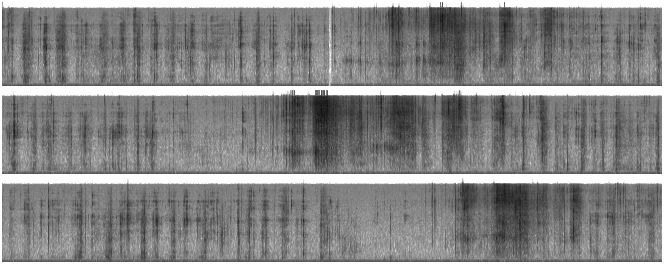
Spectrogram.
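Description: Close-miked chewing and biting of a grilled broccoli-and-cheese sandwich: the toasted crust crunches amid soft, moist chewing, with breathing through the nose. Louder crunchy bites stand out about a fifth of the way in, about halfway, and near the end.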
